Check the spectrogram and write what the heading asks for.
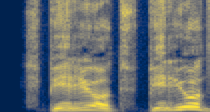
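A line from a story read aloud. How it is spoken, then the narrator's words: Shouting. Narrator (Russian): закричал Д'Артаньян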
